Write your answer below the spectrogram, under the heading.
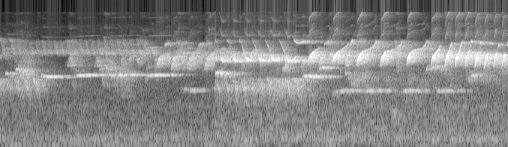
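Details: Belgian canary male song for stimulating males and bringing females into breeding condition: soft sustained whistled tones at first, then a louder rapid pulsed trill repeating steadily to the end.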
